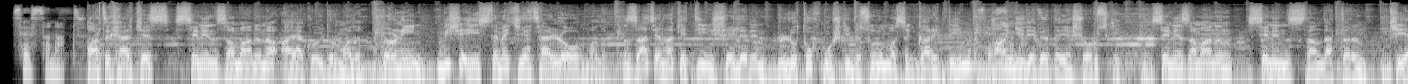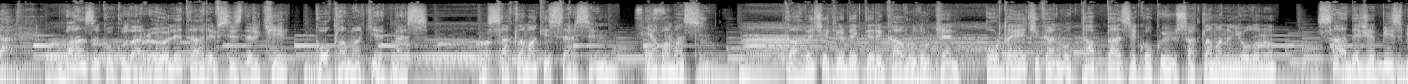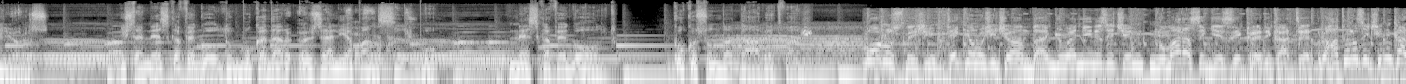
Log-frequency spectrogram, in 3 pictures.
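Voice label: Turkish, seslendirme; Altan Erkekli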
